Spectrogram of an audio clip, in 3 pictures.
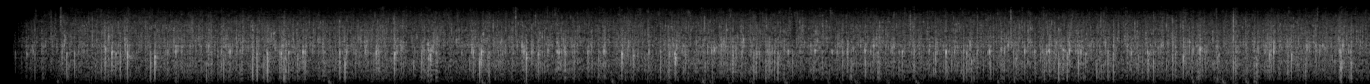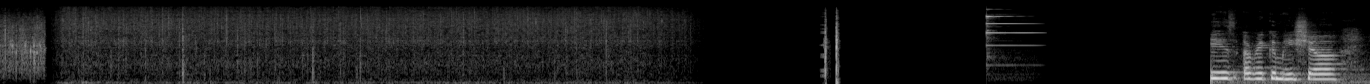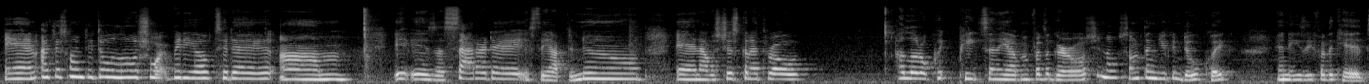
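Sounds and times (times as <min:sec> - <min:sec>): food frying in a wok: 0:00.1 - 0:20.8
meat skewers sizzling on a grill: 0:00.1 - 0:20.8.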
